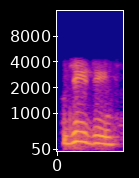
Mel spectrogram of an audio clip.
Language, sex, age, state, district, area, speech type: Hindi, female, 60+, Rajasthan, Jaipur, urban, conversation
